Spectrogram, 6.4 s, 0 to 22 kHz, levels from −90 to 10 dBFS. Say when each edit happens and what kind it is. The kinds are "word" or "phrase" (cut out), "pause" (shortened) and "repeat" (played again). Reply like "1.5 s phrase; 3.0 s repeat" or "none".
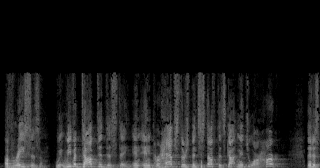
1.0 s pause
